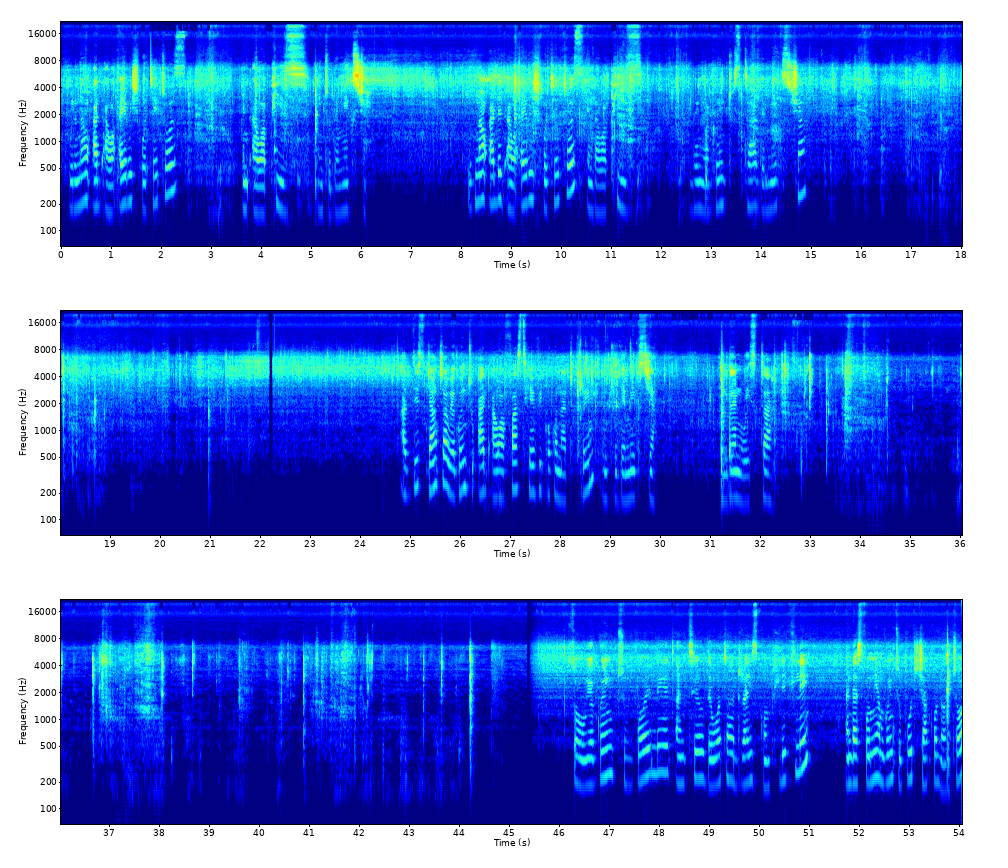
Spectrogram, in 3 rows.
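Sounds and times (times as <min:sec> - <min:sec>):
food sizzling in a pot: 0:00.0 - 0:54.0
spoon scraping a pot: 0:00.1 - 0:22.0, 0:31.2 - 0:44.3.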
